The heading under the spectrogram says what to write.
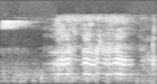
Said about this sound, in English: Ooh, a bee just tried to attack me.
